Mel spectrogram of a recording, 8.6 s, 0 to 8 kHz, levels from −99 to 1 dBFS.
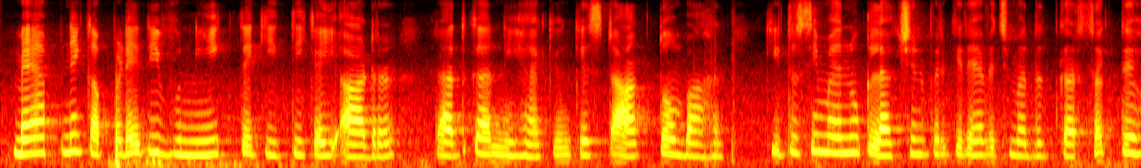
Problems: background sounds at intervals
